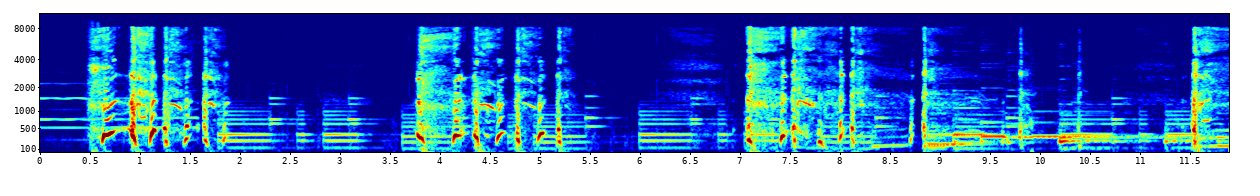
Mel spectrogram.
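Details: Repeated bursts of harsh coughing in clusters over background music; person reports a viral illness and cannot stop coughing.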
